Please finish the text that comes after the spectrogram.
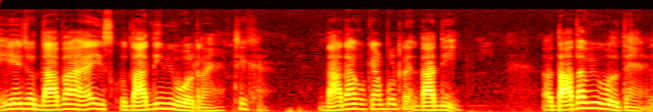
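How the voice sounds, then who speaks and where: A man's voice: a little high, a little mellow, dry recording, muffled recording. Man teaching vocabulary in casual Hindi. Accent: Chhattisgarhi Hindi. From India. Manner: repeats and checks with "thik hai", corrects own slips. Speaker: language teacher. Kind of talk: casual spoken lesson.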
